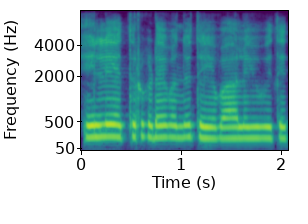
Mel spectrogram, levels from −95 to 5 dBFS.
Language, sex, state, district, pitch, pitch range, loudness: Kannada, female, Karnataka, Bidar, 210 Hz, 195-215 Hz, -14 LUFS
